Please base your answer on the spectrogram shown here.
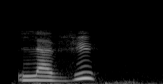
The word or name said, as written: La vue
